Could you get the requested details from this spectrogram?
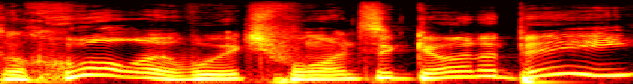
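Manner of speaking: high, slow, drawn-out, goofy cartoon voice. Acting out a line someone has to say, in a goofy Goofy-like voice. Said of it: "in a really goofy voice, like almost like Goofy from the Disney cartoons".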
